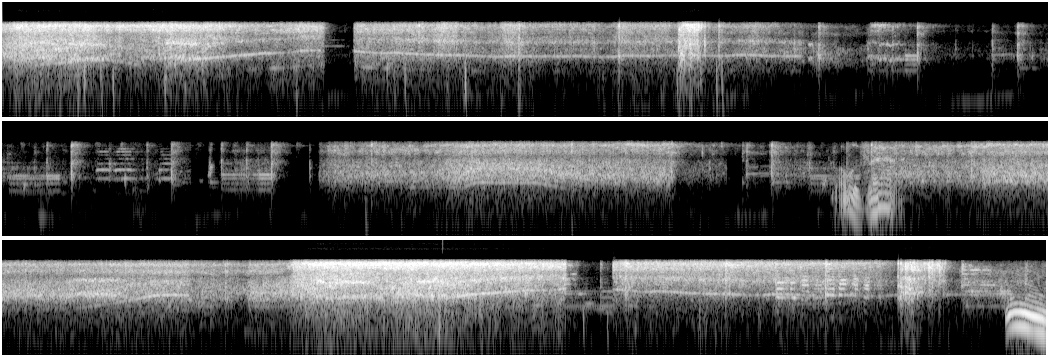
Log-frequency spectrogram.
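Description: Video game audio: a small vehicle's engine tone rising and falling, with stretches of crashing noise and several brief dropouts.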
